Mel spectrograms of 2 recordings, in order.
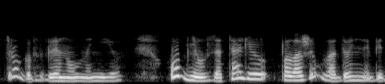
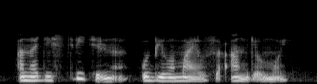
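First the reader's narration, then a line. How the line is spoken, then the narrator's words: Said quietly. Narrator (Russian): сказал он тихо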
